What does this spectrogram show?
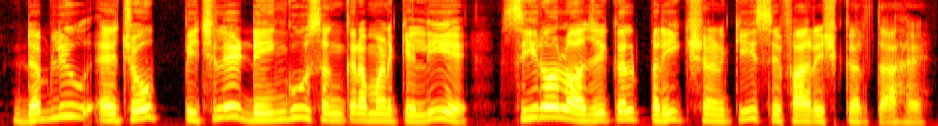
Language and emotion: Hindi, neutral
